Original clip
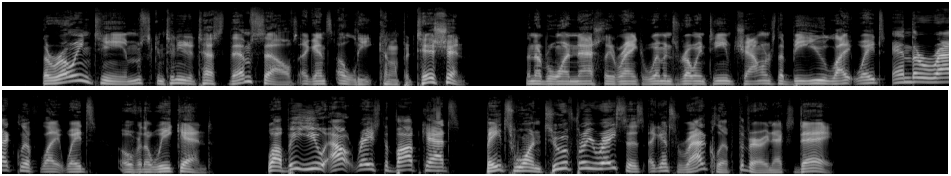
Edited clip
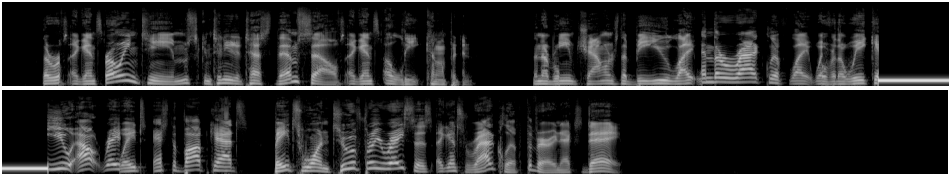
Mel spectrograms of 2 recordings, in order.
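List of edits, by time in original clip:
2.87–3.34 s: copy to 0.57 s
4.14–4.54 s: delete
5.50–7.14 s: delete
8.57–8.98 s: move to 13.18 s
10.18–10.73 s: delete
11.29–12.46 s: bleep 275 Hz -7 dBFS

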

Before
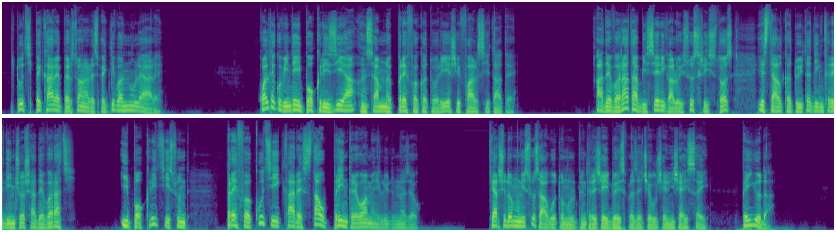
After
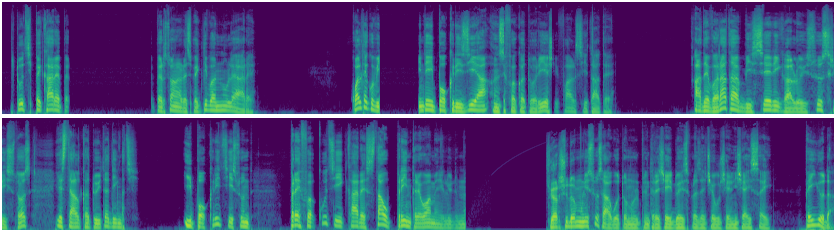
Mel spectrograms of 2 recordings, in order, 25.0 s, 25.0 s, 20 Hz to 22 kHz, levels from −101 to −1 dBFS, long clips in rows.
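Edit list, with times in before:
0.92 s: insert room tone 1.39 s, crossfade 0.16 s
4.26 s: insert room tone 0.60 s
5.53–6.05 s: delete
6.77–7.53 s: fade in
9.44–10.40 s: stretch 1.5×
12.33–13.33 s: delete
16.16–16.64 s: fade in, from -17.5 dB
18.47 s: tape start 1.79 s

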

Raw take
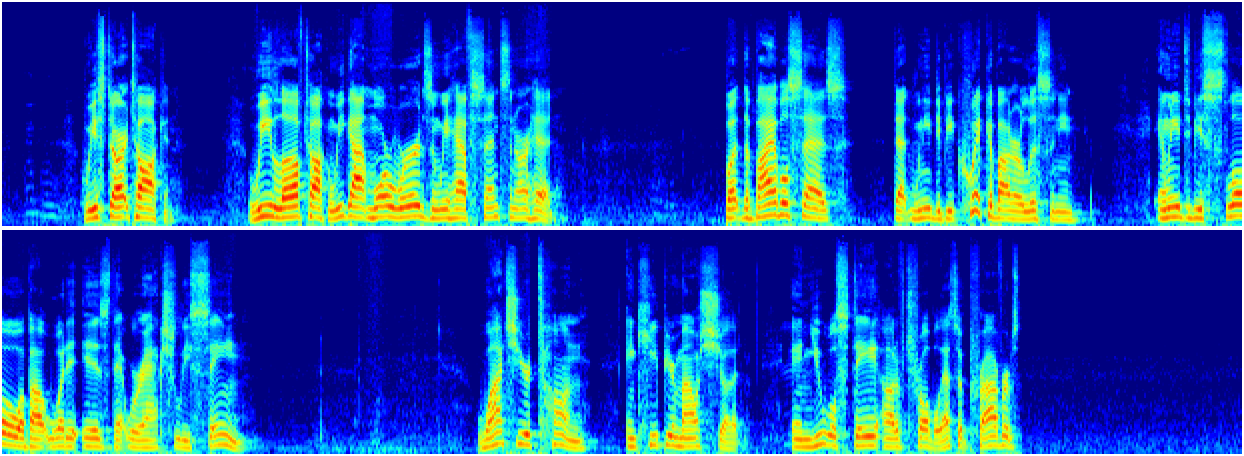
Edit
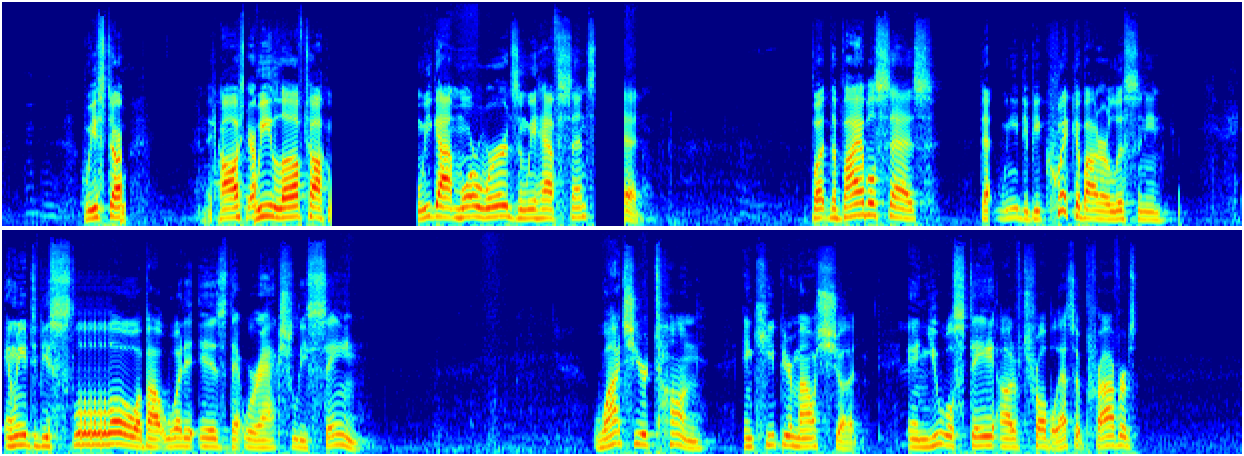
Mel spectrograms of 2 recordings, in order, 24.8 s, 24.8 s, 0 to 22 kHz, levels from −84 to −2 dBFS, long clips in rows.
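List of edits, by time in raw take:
1.19–2.53 s: reverse
3.29 s: insert silence 0.87 s
5.06–5.36 s: mute
9.00–9.49 s: fade in
12.27 s: stutter 0.05 s, 7 plays

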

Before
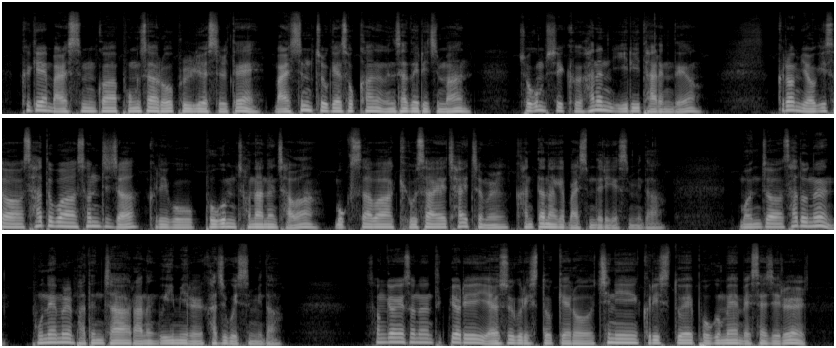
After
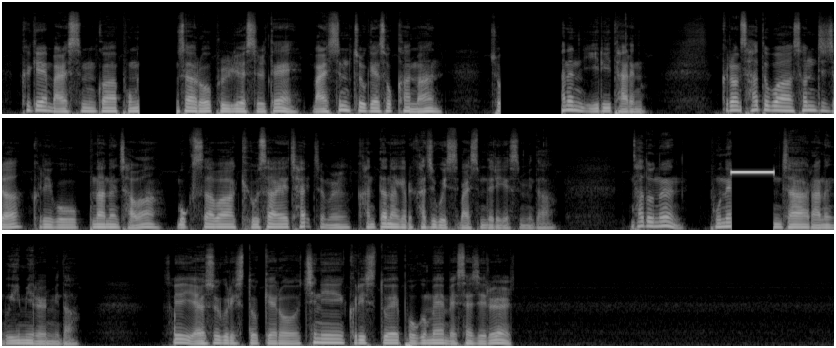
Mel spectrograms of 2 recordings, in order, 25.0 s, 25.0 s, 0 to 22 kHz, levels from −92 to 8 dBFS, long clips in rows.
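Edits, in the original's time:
1.37 s: insert silence 0.38 s
3.70–4.37 s: delete
5.27–5.89 s: mute
6.68–6.95 s: delete
7.95–8.55 s: delete
10.39–10.81 s: delete
12.93–13.32 s: fade in, from -18 dB
15.73–16.18 s: delete
17.15–17.58 s: bleep 2.99 kHz -10.5 dBFS
18.62–19.11 s: move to 13.97 s
20.40–21.31 s: delete

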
